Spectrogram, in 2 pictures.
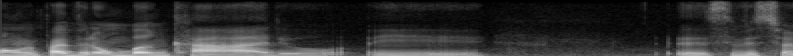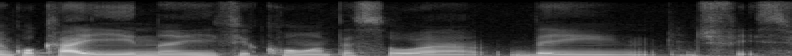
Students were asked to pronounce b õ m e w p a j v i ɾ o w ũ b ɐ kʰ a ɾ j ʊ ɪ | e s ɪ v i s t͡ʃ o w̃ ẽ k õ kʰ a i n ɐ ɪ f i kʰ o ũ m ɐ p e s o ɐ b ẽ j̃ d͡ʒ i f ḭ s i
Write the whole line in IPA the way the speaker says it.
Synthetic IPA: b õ m e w p a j v i ɾ o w ũ b ɐ̃ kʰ a ɾ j ʊ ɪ | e s ɪ v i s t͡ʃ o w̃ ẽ k o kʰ a i n ɐ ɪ f i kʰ o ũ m ɐ p e s o ɐ b ẽ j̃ d͡ʒ i f ḭ s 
